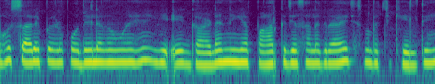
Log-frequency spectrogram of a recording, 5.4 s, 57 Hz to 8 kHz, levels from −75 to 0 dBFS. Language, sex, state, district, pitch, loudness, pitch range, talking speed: Hindi, female, Bihar, Katihar, 210 Hz, -15 LUFS, 200-215 Hz, 210 wpm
